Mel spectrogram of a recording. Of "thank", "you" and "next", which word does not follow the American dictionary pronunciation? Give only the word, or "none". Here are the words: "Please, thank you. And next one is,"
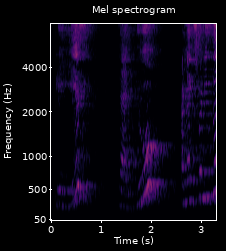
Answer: thank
